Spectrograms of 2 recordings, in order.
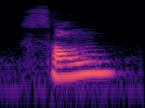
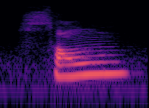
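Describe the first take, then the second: No difference in how they are said.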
